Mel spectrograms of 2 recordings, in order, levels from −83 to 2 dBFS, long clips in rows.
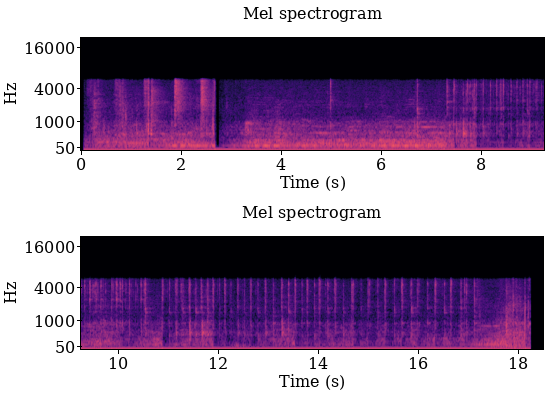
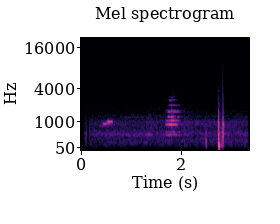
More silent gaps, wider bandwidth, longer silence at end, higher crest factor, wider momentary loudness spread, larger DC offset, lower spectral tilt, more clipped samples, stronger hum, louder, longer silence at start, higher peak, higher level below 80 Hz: neither; second, 6.2 kHz vs 8.4 kHz; second, 0.2 s vs 0.5 s; about the same, 28 dB vs 32 dB; second, 9 LU vs 23 LU; first, 0.8% vs under 0.1%; second, -3 dB/octave vs -9.5 dB/octave; neither; neither; about the same, -33 LUFS vs -33 LUFS; second, 0.05 s vs 0.45 s; second, -6 dBFS vs -2 dBFS; about the same, -50 dBFS vs -48 dBFS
